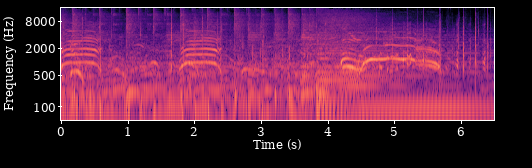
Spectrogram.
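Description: Background music under high-pitched shouts and cheering from a small crowd of spectators urging a runner on, with one long drawn-out call near the end.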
